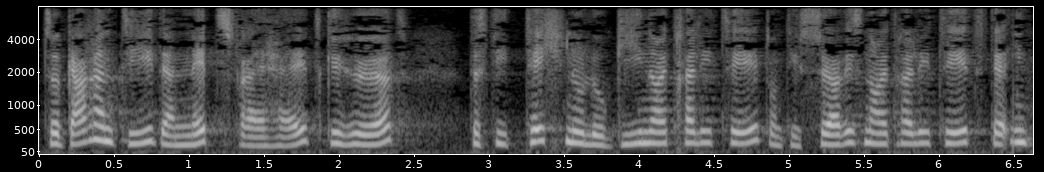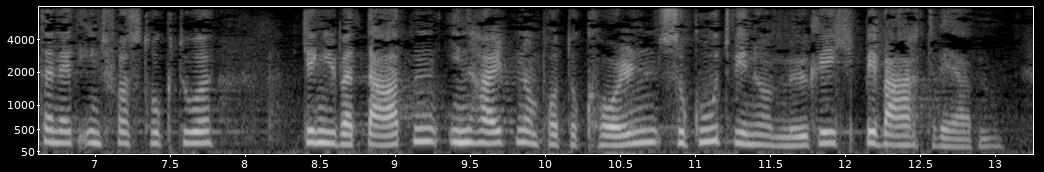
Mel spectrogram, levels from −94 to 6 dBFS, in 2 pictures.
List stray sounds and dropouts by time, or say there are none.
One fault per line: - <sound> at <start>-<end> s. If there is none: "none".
none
